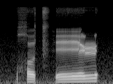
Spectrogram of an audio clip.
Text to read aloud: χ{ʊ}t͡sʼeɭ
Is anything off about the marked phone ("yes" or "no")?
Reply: no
